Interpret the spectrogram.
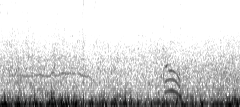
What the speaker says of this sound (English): the waves are picking up again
